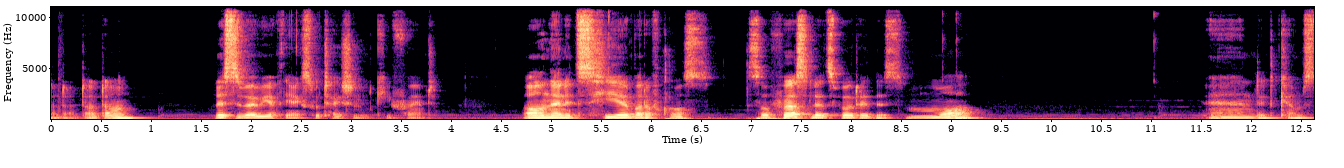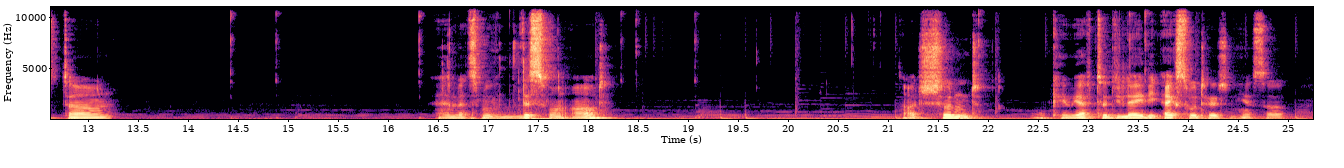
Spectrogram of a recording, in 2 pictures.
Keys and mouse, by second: 7.0 r, 17.3 g, 19.5-25.2 drag.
